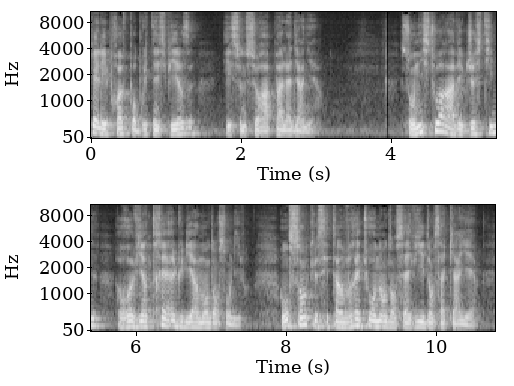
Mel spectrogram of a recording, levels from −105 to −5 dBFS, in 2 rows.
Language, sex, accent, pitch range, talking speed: French, male, French, 120-155 Hz, 200 wpm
